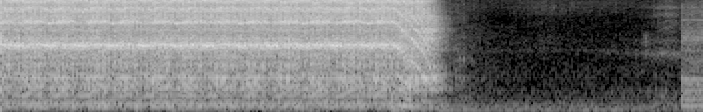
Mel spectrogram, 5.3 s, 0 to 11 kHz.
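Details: Prototype 3D-printed RC robot drive assembly, motor with belt and printed pulleys spinning very fast: loud high-pitched motor whine with strained steady tones then quick spin-down; belt slipping, tension loading the motor's front.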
